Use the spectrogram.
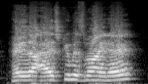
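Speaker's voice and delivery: loud, high mock shout; mock yell. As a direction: yell it like a jokey claim. Mock shout about ice cream.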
